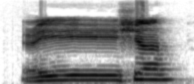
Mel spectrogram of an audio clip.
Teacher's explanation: یا مدہ لمبا کریں گے عین کو ، شین زبر شا، عیشہ، تا 2 زیر را تر، عیشہ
